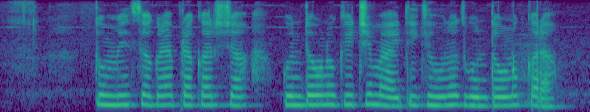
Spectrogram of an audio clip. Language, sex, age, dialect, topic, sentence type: Marathi, female, 18-24, Southern Konkan, banking, statement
